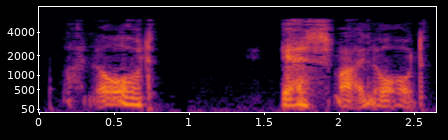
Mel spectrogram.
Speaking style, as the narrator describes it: gasped Rookwood, his voice hoarse with relief

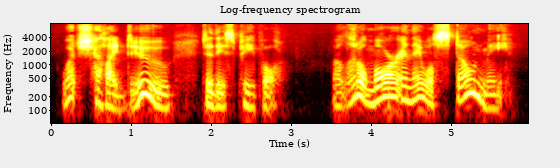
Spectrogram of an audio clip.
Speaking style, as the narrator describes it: Moses cried out to the Lord, saying

